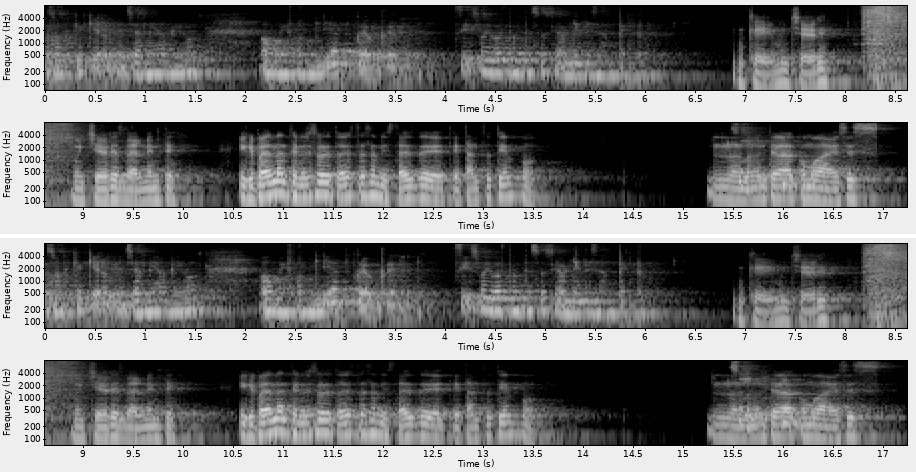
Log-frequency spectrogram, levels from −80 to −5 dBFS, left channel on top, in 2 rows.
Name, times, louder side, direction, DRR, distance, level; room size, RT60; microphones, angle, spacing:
voice 1, 0.0-3.7 4.1-5.6 5.9-6.0 15.5-15.7 16.0-16.1, right 2 dB, 70° right, -1 dB, 2.6 m, -31 dB
voice 2, 6.9-7.9 8.9-9.9 10.6-13.5 15.2-16.9, left 3 dB, 30° left, 11 dB, 0.4 m, -26 dB
sound 1, 8.0-9.2 9.6-9.8, left 4 dB, 80° left, 2.9 m, -28 dB
18.0 x 16.0 x 3.8 m, 1.5 s
head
